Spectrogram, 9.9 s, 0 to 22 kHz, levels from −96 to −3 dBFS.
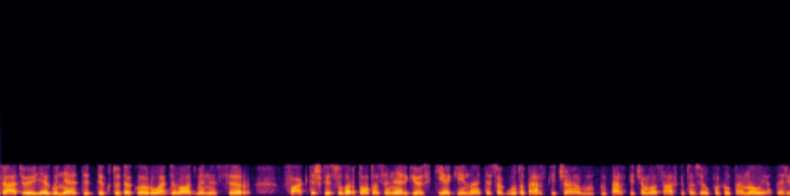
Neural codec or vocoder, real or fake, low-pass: none; real; 3.6 kHz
